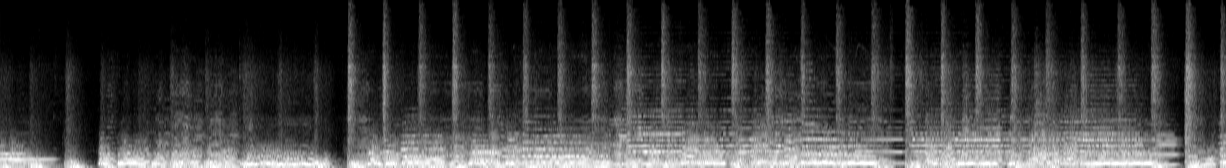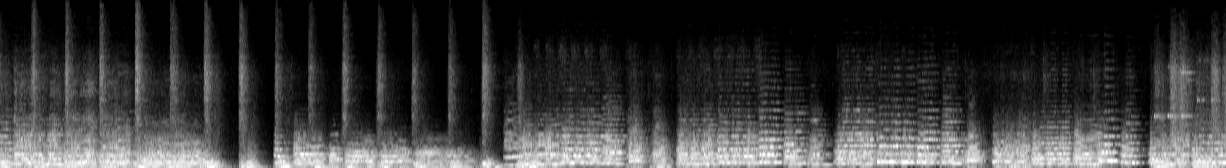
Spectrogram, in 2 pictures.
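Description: Brass band with drums playing a piece in full: trumpets, euphoniums and tuba holding chords over a steady drum beat. About two-thirds of the way through, the low brass and drums drop out and lighter, higher parts carry on.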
